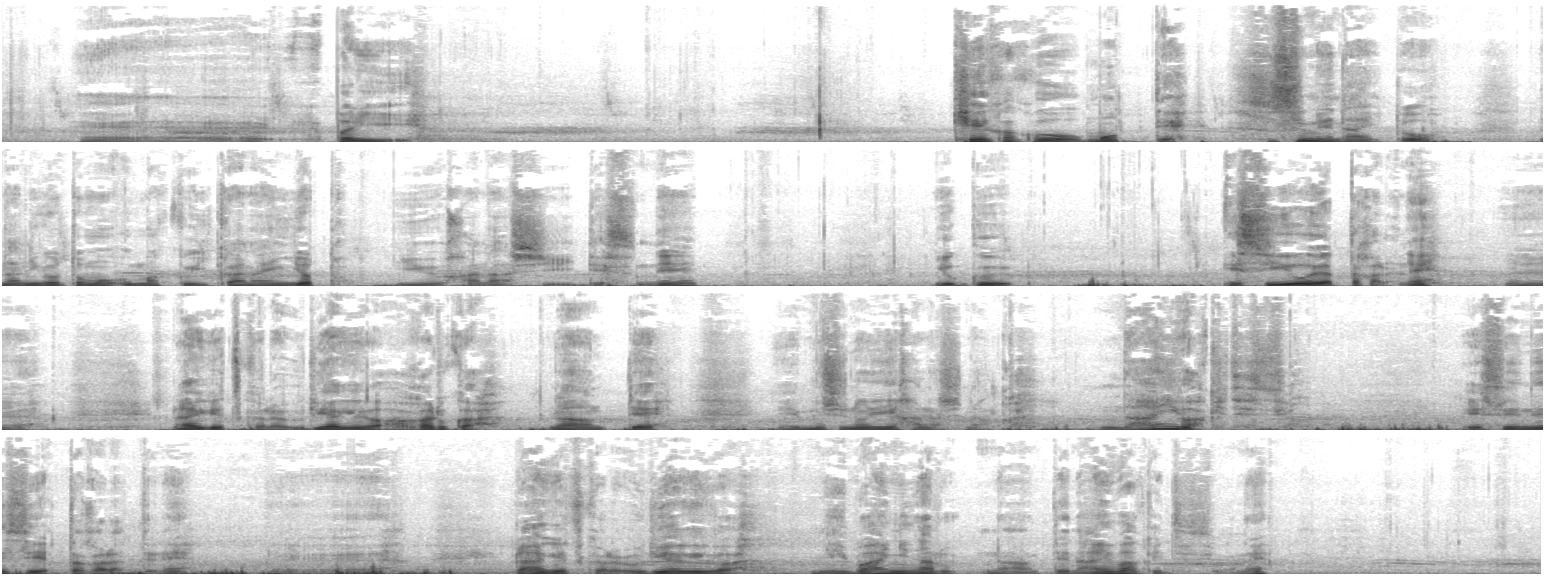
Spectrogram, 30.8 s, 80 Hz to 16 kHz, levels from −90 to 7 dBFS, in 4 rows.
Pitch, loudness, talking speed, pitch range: 100 Hz, -22 LUFS, 230 characters per minute, 90-125 Hz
